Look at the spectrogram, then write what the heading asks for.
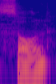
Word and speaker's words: Sol: Then we have Mother Earth, the sun, or here it's pronounced Sol.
